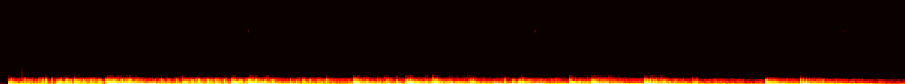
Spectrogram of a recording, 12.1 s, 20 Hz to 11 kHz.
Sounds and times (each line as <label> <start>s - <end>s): Artillery (distance) 0.1s - 11.9s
